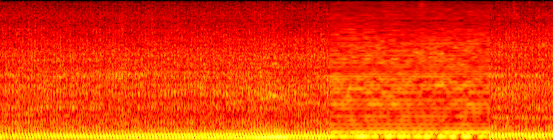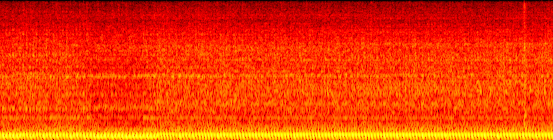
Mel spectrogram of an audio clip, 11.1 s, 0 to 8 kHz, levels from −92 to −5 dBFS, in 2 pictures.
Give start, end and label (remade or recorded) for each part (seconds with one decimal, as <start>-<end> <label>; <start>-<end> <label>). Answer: 0.0-3.3 recorded; 3.3-4.9 remade; 4.9-11.1 recorded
